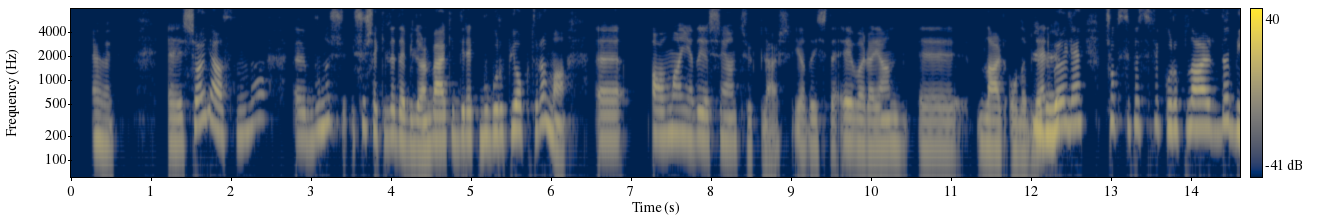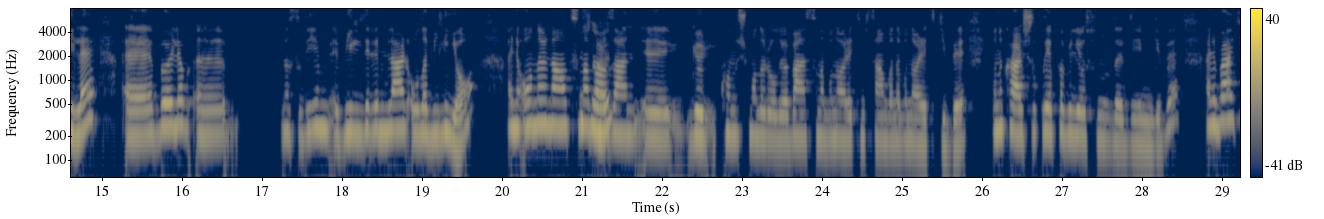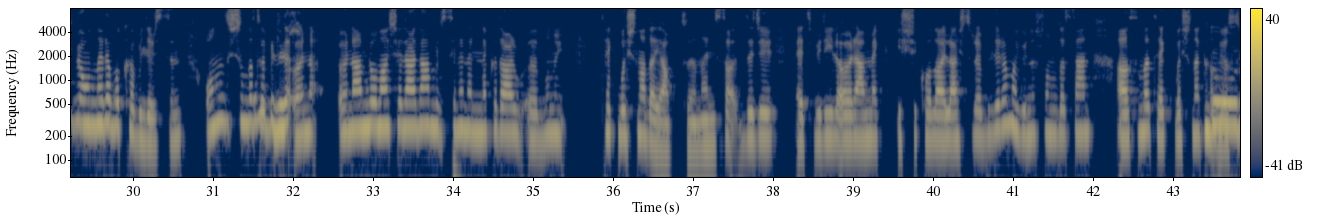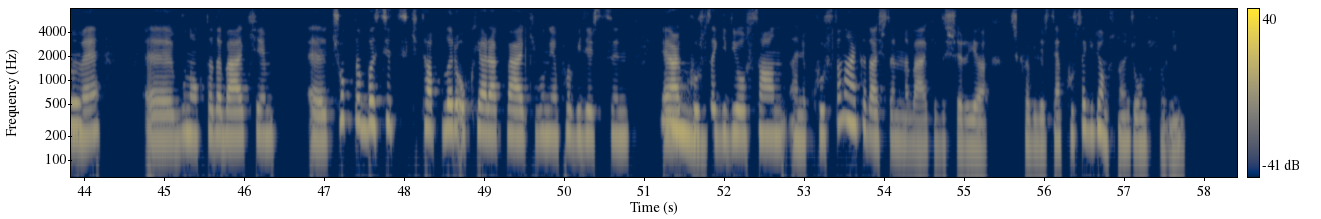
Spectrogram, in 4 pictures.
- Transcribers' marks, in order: other background noise; tapping
- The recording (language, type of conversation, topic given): Turkish, advice, Zor ve karmaşık işler yaparken motivasyonumu nasıl sürdürebilirim?
- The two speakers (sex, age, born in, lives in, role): female, 30-34, Turkey, Bulgaria, advisor; female, 35-39, Turkey, Austria, user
